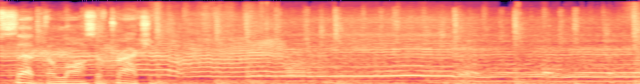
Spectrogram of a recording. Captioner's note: car engine revving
